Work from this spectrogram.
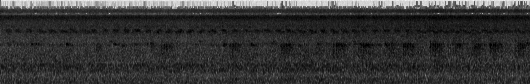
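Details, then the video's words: Insects calling in the jungle at twilight just after sunset at the Mount Omoto trailhead, Ishigaki Island, Okinawa, Japan; layered pulsing chirps repeat steadily over a continuous high hiss, with broad low rumbling noise beneath. "Relaxing Jungle Ambience with Insects"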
